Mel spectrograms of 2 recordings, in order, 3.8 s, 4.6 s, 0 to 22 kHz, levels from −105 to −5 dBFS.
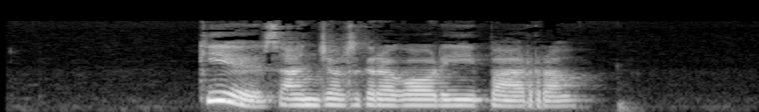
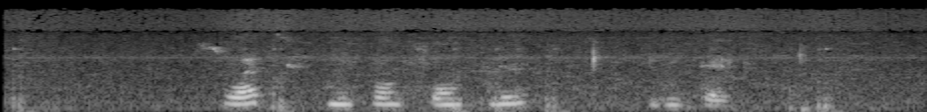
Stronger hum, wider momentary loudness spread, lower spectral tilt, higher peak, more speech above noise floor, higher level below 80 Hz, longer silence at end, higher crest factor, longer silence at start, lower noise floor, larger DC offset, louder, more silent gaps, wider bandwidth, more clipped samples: neither; second, 9 LU vs 23 LU; about the same, -6 dB/octave vs -6 dB/octave; first, -4 dBFS vs -16 dBFS; first, 54 dB vs 24 dB; about the same, -64 dBFS vs -62 dBFS; first, 0.9 s vs 0.2 s; about the same, 18 dB vs 22 dB; first, 1 s vs 0.05 s; first, -72 dBFS vs -58 dBFS; neither; first, -20 LUFS vs -36 LUFS; neither; second, 10.5 kHz vs 16.5 kHz; neither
